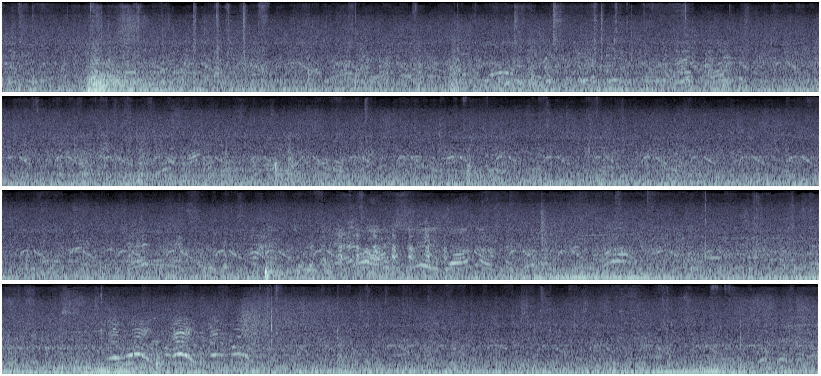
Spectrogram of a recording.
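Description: Steady rushing noise of a large building fire burning, with distant shouting voices. There is a loud bang about a second in and a sharp crack about two-thirds of the way through. Near the end a vehicle engine grows louder as a pickup truck approaches.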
